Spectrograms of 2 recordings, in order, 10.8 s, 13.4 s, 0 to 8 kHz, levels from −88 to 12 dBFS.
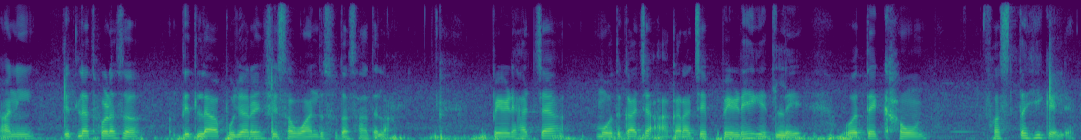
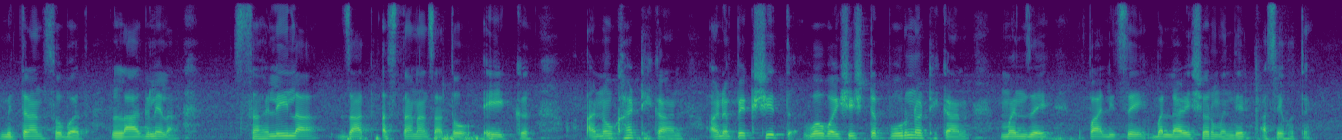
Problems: none marked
